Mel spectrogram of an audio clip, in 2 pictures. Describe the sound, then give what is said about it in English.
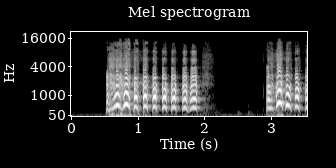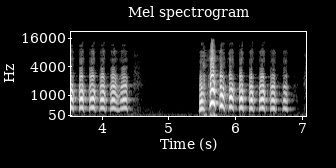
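A voice imitates a kookaburra-like bird trill: three loud bursts of rapid, warbling, laugh-like pulses, each lasting over a second, separated by short silences. “Oh, you went, yeah, slightly like kookaburra or... Mockingbird?”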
